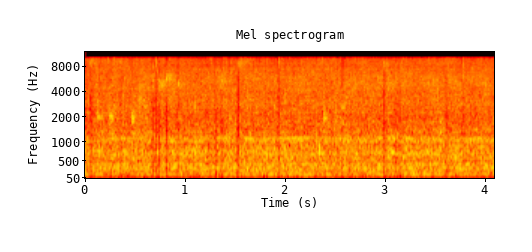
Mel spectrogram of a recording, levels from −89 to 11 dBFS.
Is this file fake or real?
real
